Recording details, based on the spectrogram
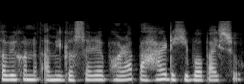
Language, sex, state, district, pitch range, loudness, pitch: Assamese, female, Assam, Kamrup Metropolitan, 205-220 Hz, -15 LUFS, 210 Hz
